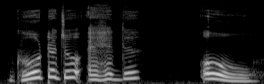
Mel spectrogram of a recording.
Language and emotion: Sindhi, neutral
